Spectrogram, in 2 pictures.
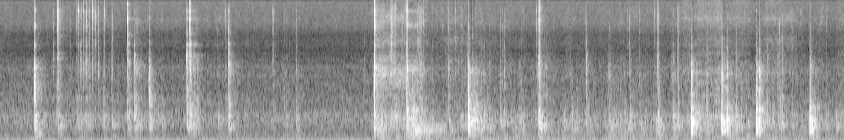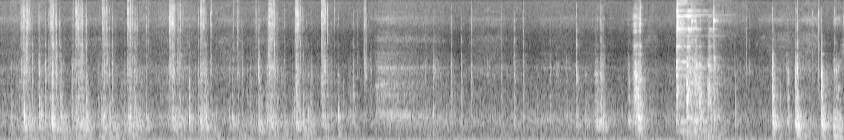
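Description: A ball joint is removed from the front suspension of a Triumph TR sports car, heard as scattered close metallic clicks, ratcheting and clunks of hand tools over a low steady hum, with no talk.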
